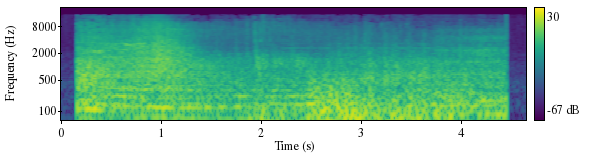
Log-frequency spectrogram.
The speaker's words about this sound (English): It just sounds like thunder and cars driving off afterwards.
